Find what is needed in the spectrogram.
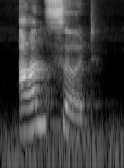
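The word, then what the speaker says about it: answered: Some आंसर्ड, are silent है ये वाला, आंसर्ड rose, some lotus, some jasmine, but Mahesh Das suggested that in his opinion it is the cotton flower।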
